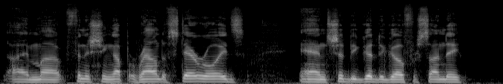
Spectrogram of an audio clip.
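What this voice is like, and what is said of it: Congested, slightly strained voice. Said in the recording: “You can tell my voice is still on edge a little bit ... you can tell I'm a little congested”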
